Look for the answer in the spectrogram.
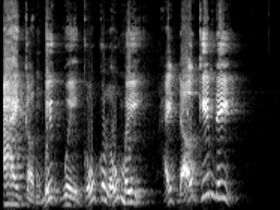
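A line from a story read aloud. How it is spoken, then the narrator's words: Shouting. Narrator (Vietnamese): Cùng với tiếng quát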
